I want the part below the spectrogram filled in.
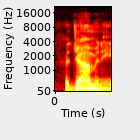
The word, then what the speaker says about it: Hegemony: Hegemony.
